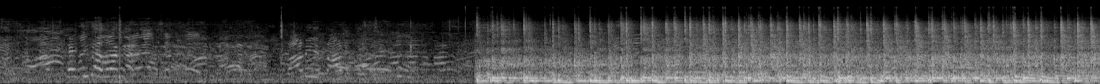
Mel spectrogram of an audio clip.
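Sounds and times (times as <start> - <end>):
fast dhol drumming: 4.8 - 11.0.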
